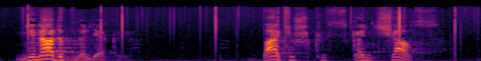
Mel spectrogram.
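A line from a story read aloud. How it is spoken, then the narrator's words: Curt. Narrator (Russian): Владимир отрывисто сказал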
